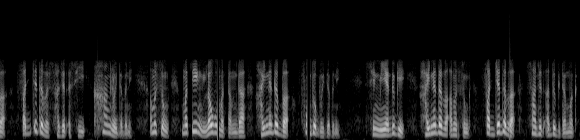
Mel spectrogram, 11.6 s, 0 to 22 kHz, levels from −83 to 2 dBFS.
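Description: Blocks of digital silence break up this telephone-band speech recording at 1.96 s, 6.00 s, 9.15–9.17 s and 10.19 s, lasting about 6, 17, 23 and 16 ms. In each, the output dropped straight to silence and came back with no fade. The shortest is heard as a tick and the longer ones as tiny holes. The 23 ms gap fits one unfilled 1024-sample buffer, which points to the playback program missing its deadline. Packet loss filled with silence opens longer holes at 4.35–4.39 s (40 ms) and 6.14–6.20 s (60 ms). Both lengths are multiples of 20 ms, which suggests two and three 20 ms packets went missing and the receiver played nothing in their place. The cuts are hard-edged, and they sit inside the narrow 200 Hz to 3.4 kHz G.711 telephone band, which carries no content above it.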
